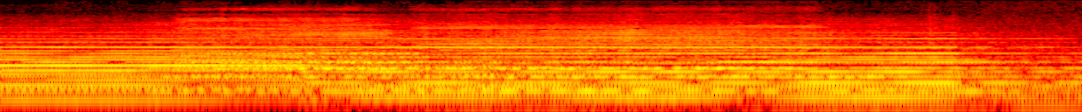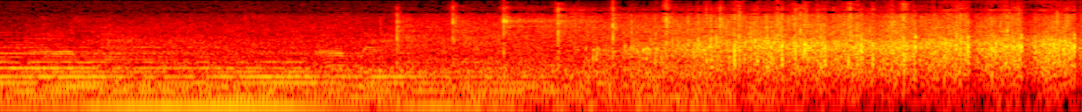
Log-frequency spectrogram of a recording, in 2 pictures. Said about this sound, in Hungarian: Kedves Mária Rádió hallgatók, a szokott módon nagy tapsviharral köszönik meg a Szent Atyának a mai katekézisét, amelyet a Szent Péter Bazilikában tartottak, valószínű a nagy meleg miatt.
